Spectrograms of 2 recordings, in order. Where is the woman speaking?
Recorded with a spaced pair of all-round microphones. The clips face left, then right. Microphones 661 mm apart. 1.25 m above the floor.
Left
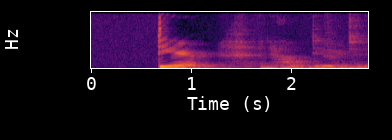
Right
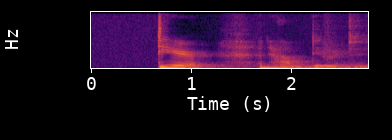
25° right (ahead or behind), 0.9 m; by 2.8 s 80° right, 3 m.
